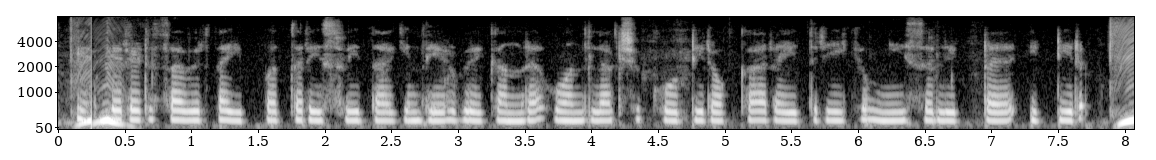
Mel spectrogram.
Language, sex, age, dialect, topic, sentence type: Kannada, female, 18-24, Northeastern, agriculture, statement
